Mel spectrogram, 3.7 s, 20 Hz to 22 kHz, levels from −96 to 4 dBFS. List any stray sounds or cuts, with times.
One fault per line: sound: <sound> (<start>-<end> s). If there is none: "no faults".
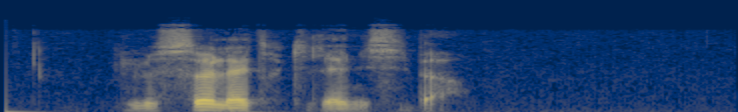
no faults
